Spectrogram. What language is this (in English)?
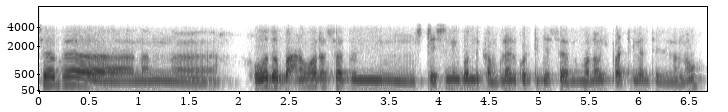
Kannada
